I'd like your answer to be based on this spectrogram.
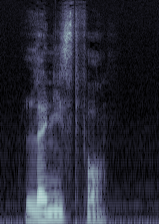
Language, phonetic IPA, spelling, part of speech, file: Polish, [lɛ̃ˈɲistfɔ], lenistwo, noun, Pl-lenistwo.ogg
